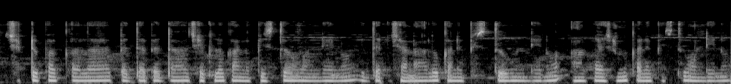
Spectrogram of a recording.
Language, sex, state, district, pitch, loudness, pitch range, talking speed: Telugu, female, Telangana, Hyderabad, 175 Hz, -21 LUFS, 170-180 Hz, 125 wpm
